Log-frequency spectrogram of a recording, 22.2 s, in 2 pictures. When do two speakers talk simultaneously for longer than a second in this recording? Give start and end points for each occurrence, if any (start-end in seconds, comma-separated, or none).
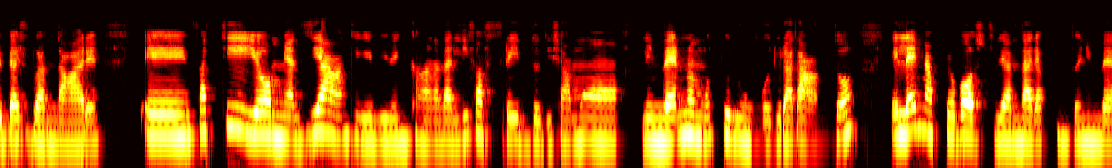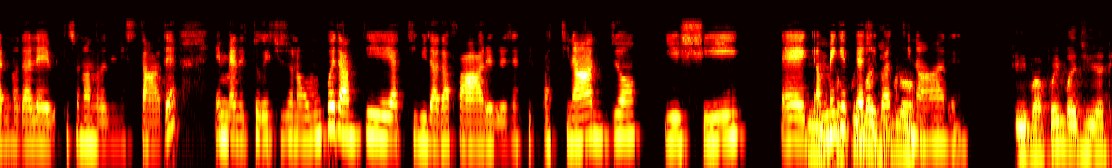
19.2-20.4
